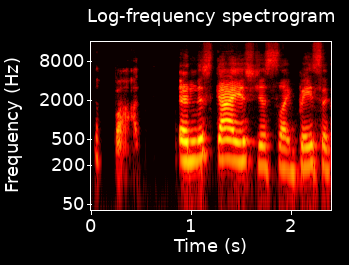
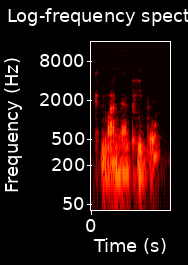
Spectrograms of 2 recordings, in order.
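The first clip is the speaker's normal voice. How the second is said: muttered aside; 4 semitones lower, 14 dB quieter, faster than usual. Real, not acted. Ladies' night aside.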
